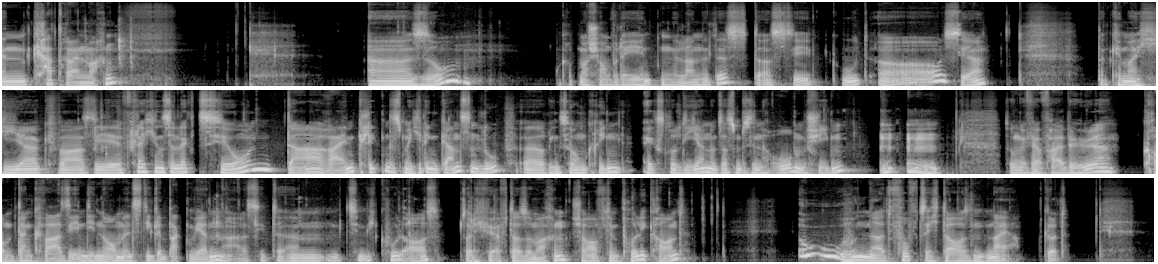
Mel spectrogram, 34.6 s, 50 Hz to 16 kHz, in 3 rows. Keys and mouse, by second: 1.2 ctrl+r, 3.9 click, 5.1 middle click, 6.6-9.9 middle drag, 10.4 middle click, 12.5 3, 14.0 alt+click, 17.2 e, 19.7 click, 20.7 middle click, 22.5 middle click, 23.5 Tab, 24.5 middle drag, 25.3 shift+middle drag, 26.1-26.5 middle drag, 27.3-27.7 shift+middle drag, 29.4-32.8 drag, 33.6-34.6 middle drag.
